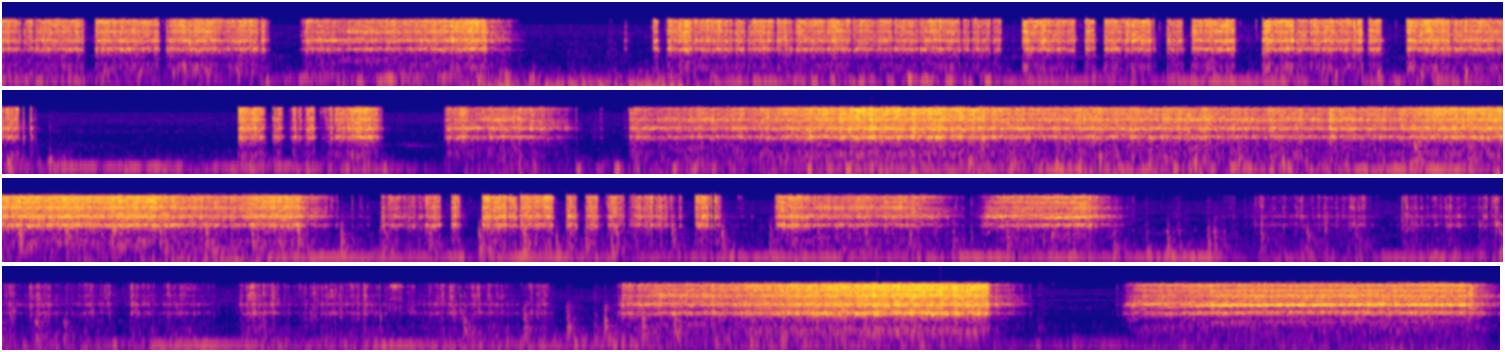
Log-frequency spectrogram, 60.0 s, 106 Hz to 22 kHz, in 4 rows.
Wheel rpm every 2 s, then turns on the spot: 20, 100, 30, 20, 20, 30, 20, 10, 10, 40, 70, 160, 160, 160, 160, 160, 90, 20, 30, 100, 60, 10, 20, 30, 20, 60, 160, 70, 130, 140.
0-2 6-18 34-36 42-50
